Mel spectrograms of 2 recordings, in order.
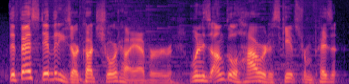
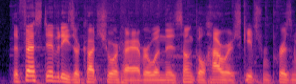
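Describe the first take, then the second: First: The voice sounds like a strained put-on voice. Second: The voice sounds like an ordinary natural voice. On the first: "Just to give my voice a rest for a second" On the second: "I'm doing this episode in my normal voice"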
